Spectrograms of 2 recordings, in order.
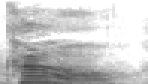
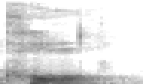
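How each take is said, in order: First: "call" with a plainer vowel, not the Northern one; unemphasized "call". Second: "call" with extra weight on the vowel, Northern style. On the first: Northerner showing how she doesn't say it, unemphasized "call". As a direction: say "call" without the Northern emphasis. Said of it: "put a little more emphasis on the word call". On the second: Northerner showing how she says it, emphasized Northern "call". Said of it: "That's how I say it". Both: Shown as a demonstration.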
